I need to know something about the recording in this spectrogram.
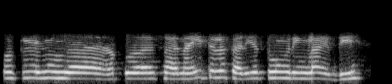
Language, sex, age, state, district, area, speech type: Tamil, female, 18-30, Tamil Nadu, Virudhunagar, rural, conversation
